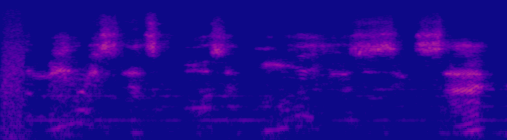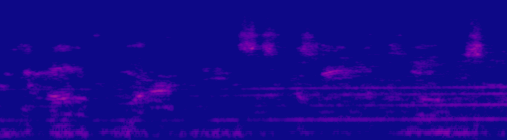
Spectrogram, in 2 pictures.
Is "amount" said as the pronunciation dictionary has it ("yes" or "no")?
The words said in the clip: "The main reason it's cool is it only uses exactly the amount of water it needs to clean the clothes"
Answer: no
